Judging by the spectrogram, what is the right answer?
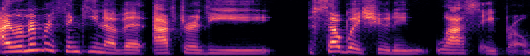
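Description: A woman speaks at a medium pitch with lively intonation, in a plain, everyday voice. The sound is dry and close with no echo, over a quiet background. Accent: American. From New York City. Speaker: podcast co-host, reporter. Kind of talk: casual chat. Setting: studio.

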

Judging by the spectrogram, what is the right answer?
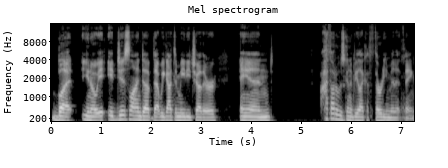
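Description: A man with an East Tennessee accent talks at a fairly quick pace in a medium pitch. His intonation is fairly even, and the recording is very clean with a silent background. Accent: Southern US (East Tennessee). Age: 20s. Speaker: singer-songwriter and bass player. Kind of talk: casual interview chat.

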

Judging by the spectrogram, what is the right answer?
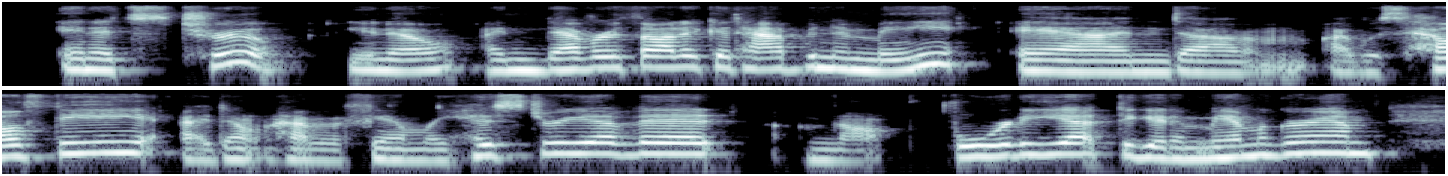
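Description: Against a quiet background, a woman with an unremarkable speaking voice talks at a moderate pace, her fairly high pitch showing ordinary pitch variation. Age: 30s. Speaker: TV news reporter and cancer patient. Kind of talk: interview conversation.

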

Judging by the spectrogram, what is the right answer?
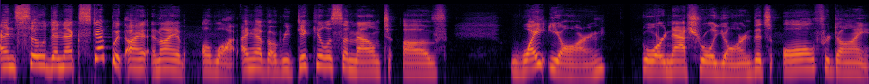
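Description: An ordinary speaking voice moves at a fairly slow pace with lively intonation. The recording is very clean, with a silent background. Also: woman, medium pitch for a woman, dry, close sound with no echo. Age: 60s. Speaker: weaver and sewing teacher. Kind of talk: interview.

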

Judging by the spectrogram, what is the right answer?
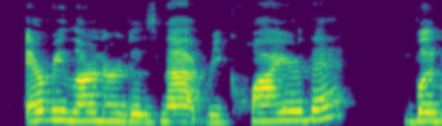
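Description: In an American accent, a woman speaks at a moderate pace with an animated tone. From US Midwest (Detroit, Michigan). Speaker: golf instructor. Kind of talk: interview conversation.

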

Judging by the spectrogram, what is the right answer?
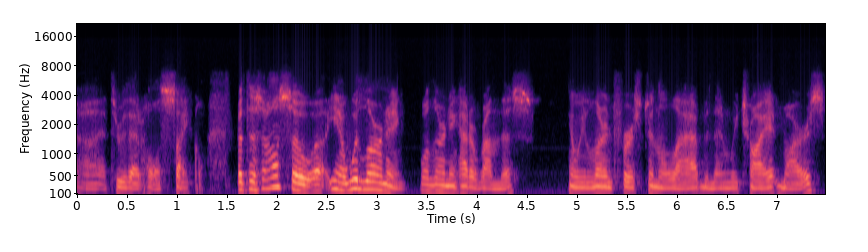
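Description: Talking at a fairly quick pace, a man with a normal speaking voice uses medium pitch and lively intonation. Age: 60s. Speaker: research scientist. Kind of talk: interview.

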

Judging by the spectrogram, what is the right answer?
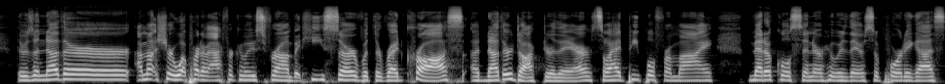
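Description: An unremarkable speaking voice with an American accent, at a fairly quick pace with hardly any pauses and fairly even intonation, dry and close with no echo, on a very clean recording with a silent background. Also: woman, medium pitch for a woman. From Houston, Texas. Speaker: ministry co-leader. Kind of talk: casual chat.

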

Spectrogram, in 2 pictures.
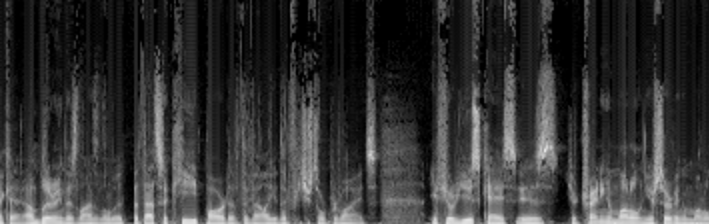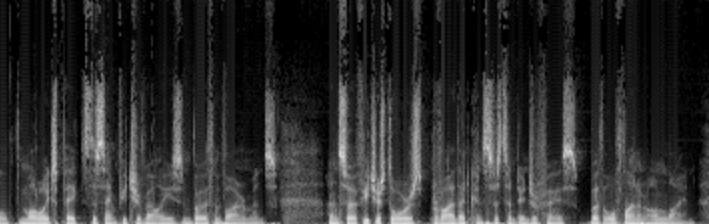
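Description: In a very clean recording with a silent background and a dry, close sound with no echo, a man talks at a very fast pace in a somewhat breathy voice of medium pitch with ordinary pitch variation. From South Africa. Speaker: software engineer, open-source project creator. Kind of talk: interview.

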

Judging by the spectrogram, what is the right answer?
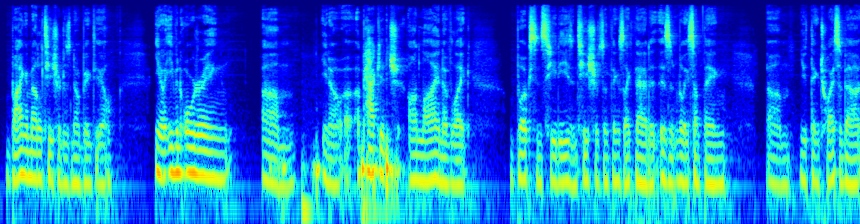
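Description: Fairly low in pitch, a man speaks in a somewhat breathy voice with fairly even intonation. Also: moderate pace. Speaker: metal podcaster and journalist. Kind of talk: interview.

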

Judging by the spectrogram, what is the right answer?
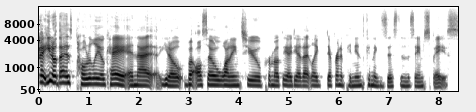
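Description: Using an ordinary speaking voice, a woman talks at a moderate pace and medium pitch with ordinary pitch variation and hardly any pauses. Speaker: podcast co-host. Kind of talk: casual chat. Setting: remote recording. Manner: chatty, laughs often.

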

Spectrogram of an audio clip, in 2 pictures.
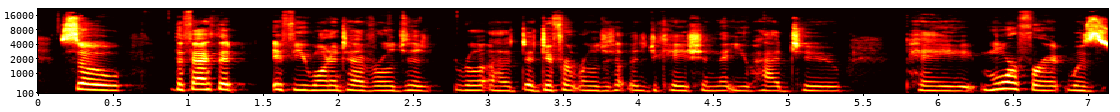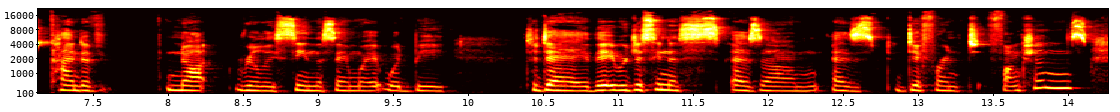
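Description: A woman speaks with a fairly high pitch and a dark, mellow tone. The recording is very clean, with a silent background. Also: ordinary pitch variation, moderate pace. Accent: American. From US Northeast, Boston. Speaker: historian. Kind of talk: interview. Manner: halting, many fillers and restarts.

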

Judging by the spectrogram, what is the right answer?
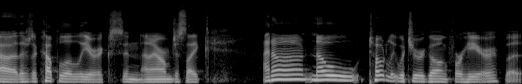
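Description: A man talks at a fairly quick pace and medium pitch with lively intonation, in a plain, everyday voice. The sound is dry and close with no echo, on a very clean recording with a silent background. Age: 20s. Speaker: podcast guest, pop punk fan. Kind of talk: casual chat.

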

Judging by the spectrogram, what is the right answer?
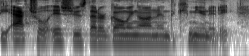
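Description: A woman talks with an American accent. Her tone is bright and sharp. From Queens, New York. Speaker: lawyer, district attorney candidate. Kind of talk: candidate debate. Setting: event hall with audience.

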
